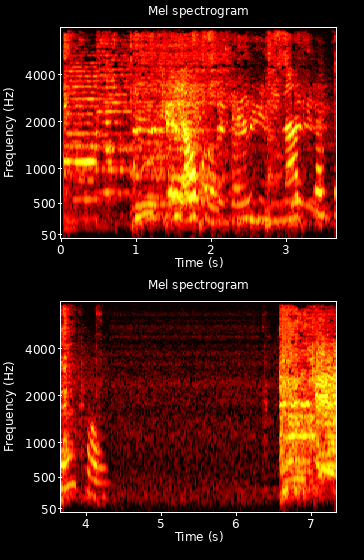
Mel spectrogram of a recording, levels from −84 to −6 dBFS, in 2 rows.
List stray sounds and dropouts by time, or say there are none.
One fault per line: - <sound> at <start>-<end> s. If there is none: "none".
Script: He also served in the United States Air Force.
none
